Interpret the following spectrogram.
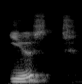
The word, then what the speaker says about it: used: And we use used. Remember the pronunciation of the D here is used. It doesn't have any sound, any vibration. So the D sounds like T, strong, used, right?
